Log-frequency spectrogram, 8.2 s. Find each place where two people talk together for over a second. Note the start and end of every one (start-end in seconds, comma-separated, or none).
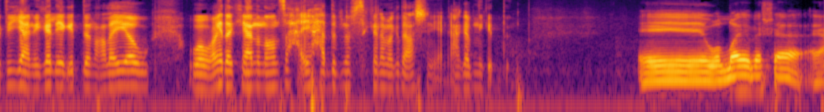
none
